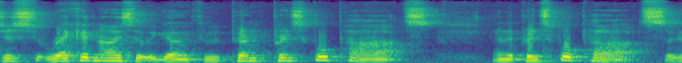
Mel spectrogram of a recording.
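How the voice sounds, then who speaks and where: A man with a dark, mellow tone speaks with lively intonation, and audible room echo surrounds his voice. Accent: English. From England. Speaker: Greek teacher. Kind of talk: lecture. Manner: halting, many fillers and restarts.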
